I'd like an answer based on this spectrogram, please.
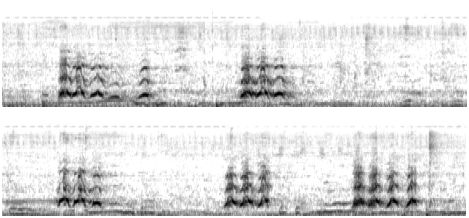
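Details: Labrador Retrievers, a golden and a brown mix, outdoors in a rural rice field. Short clusters of two to four barks sound about every two to three seconds, with low murmuring underneath.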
